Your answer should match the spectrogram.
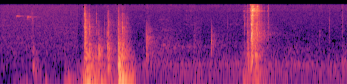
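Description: A cabin door shutting, with two heavy thuds about a second in, followed near the end by a single sharp click.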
